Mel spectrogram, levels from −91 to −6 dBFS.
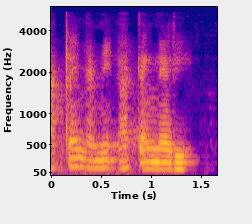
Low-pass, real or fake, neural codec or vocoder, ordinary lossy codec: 5.4 kHz; fake; codec, 16 kHz in and 24 kHz out, 0.6 kbps, FireRedTTS-2 codec; none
